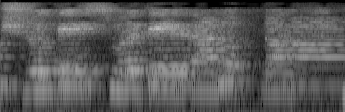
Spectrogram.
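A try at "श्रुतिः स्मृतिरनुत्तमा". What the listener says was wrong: Don't take a break there. Shruti, Smruti, Ranuttama.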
